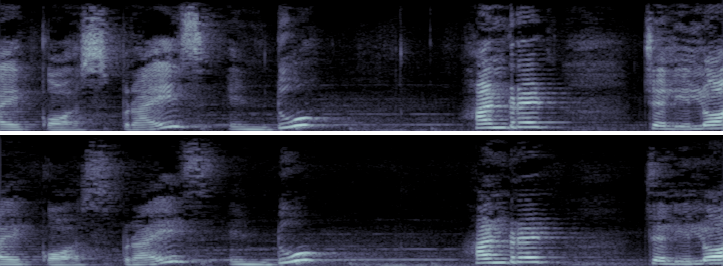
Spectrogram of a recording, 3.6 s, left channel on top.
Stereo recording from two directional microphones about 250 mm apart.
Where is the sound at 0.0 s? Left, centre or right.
Left.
